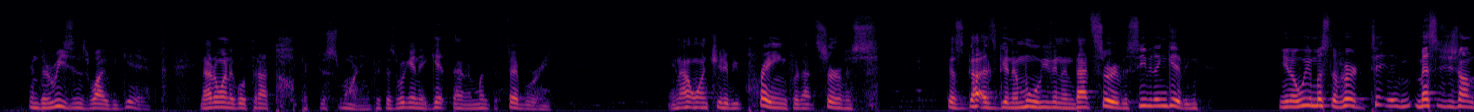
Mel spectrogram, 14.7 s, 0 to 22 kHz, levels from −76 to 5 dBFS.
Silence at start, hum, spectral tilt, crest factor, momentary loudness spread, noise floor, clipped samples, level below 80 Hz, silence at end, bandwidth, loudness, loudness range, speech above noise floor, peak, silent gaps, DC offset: 0.3 s; 60 Hz at -65 dBFS; -6 dB/octave; 20 dB; 17 LU; -71 dBFS; under 0.1%; -66 dBFS; 0 s; 15.5 kHz; -34 LUFS; 10 LU; 37 dB; -14 dBFS; none; under 0.1%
